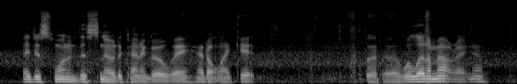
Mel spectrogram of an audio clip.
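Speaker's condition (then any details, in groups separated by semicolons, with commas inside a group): No condition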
